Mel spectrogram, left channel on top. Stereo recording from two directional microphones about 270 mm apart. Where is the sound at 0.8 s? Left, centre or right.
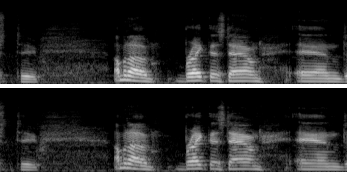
Centre.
